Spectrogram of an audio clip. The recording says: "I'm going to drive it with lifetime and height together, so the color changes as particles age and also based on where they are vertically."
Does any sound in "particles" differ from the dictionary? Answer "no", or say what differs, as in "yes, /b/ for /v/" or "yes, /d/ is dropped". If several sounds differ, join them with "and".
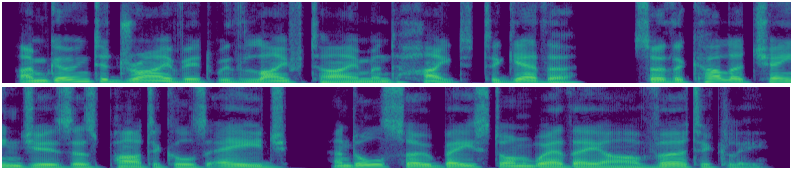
no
